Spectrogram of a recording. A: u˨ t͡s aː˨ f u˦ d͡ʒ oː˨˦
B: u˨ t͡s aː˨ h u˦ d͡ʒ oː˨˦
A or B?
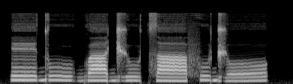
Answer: A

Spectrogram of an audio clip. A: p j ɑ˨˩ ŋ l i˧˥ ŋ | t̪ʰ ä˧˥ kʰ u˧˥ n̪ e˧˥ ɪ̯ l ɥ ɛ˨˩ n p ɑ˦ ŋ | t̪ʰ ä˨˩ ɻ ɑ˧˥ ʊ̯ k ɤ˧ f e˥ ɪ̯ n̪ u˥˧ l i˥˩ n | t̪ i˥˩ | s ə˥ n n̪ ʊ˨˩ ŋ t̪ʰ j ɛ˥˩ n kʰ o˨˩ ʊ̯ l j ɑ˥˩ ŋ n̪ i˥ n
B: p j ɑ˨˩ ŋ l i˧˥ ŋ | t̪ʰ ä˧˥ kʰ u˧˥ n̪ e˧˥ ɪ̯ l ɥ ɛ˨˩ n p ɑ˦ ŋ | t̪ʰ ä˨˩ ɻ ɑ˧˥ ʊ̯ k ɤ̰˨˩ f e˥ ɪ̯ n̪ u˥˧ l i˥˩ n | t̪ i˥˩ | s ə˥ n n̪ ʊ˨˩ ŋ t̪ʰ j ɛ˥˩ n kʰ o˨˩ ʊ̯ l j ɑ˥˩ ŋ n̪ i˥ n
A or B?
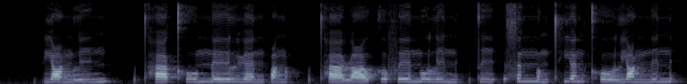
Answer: A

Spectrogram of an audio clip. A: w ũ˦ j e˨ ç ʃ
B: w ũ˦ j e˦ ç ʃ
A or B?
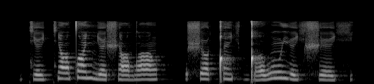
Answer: A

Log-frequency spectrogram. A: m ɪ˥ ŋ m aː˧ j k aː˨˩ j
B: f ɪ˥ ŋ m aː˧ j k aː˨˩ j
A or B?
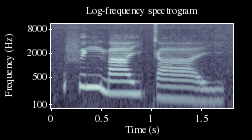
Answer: B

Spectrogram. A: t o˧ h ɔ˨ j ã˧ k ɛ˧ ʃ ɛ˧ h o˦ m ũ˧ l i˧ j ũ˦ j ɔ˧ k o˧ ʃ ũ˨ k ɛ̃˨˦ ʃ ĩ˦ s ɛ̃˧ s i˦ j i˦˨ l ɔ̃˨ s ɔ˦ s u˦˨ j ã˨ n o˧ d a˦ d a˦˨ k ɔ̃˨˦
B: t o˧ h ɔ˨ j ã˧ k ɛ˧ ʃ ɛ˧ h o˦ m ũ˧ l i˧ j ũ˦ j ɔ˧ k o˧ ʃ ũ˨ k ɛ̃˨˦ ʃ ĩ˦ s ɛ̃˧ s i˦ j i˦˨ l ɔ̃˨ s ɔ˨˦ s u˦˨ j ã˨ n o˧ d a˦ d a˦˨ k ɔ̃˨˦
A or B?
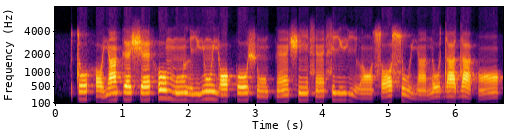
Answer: B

